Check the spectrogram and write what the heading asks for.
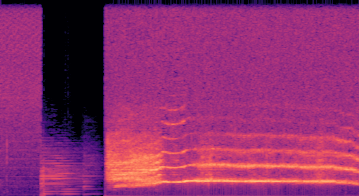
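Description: A woman's long, high-pitched scream that rises in pitch and is then held steady for nearly three seconds, after a short low sound about half a second in.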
